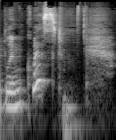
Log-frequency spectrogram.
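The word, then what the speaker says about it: Blomqvist: they're bringing up Joel I'm saying it wrong sorry it is uh a European pronunciation Bloomquist uh he's been brought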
